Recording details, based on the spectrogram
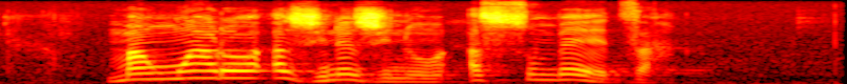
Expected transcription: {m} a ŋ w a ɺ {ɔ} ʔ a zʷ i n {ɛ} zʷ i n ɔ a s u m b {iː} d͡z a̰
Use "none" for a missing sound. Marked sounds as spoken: m, ɔ, ɛ, ɛː

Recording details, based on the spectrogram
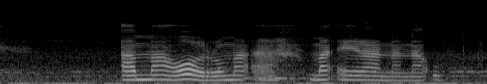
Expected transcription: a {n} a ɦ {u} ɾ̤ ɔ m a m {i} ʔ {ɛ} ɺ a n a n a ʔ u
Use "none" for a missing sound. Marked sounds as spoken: m, ɔ, a, ɛ

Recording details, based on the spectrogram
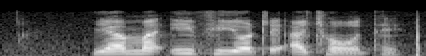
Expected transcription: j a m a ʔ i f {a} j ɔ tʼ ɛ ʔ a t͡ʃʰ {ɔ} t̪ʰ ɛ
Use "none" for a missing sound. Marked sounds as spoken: i, ɔː

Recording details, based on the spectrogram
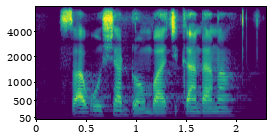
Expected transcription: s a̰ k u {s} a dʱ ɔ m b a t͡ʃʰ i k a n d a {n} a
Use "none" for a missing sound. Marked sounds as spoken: ʃ, n

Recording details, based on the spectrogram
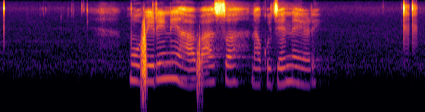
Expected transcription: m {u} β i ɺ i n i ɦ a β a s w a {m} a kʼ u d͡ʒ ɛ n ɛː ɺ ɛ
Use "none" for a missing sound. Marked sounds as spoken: u, n

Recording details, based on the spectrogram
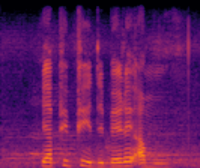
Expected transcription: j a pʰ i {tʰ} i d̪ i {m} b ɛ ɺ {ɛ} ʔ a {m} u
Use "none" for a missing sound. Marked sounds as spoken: pʰ, none, ɛ, m

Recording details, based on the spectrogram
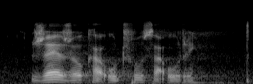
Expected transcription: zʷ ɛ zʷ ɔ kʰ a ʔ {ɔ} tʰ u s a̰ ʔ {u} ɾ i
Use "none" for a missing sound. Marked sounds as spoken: u, uː

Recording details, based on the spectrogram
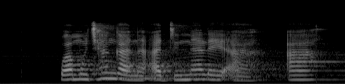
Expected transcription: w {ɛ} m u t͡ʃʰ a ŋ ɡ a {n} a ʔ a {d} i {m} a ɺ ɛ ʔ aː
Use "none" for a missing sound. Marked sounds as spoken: a, n, d, n

